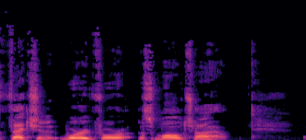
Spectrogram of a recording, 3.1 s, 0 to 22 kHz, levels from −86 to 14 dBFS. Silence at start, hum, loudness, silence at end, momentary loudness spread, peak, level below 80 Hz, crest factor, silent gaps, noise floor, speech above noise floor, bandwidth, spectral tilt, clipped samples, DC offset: 0.1 s; none; -19 LUFS; 0.85 s; 9 LU; -4 dBFS; -72 dBFS; 16 dB; none; -51 dBFS; 32 dB; 17.5 kHz; -4.5 dB/octave; under 0.1%; under 0.1%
